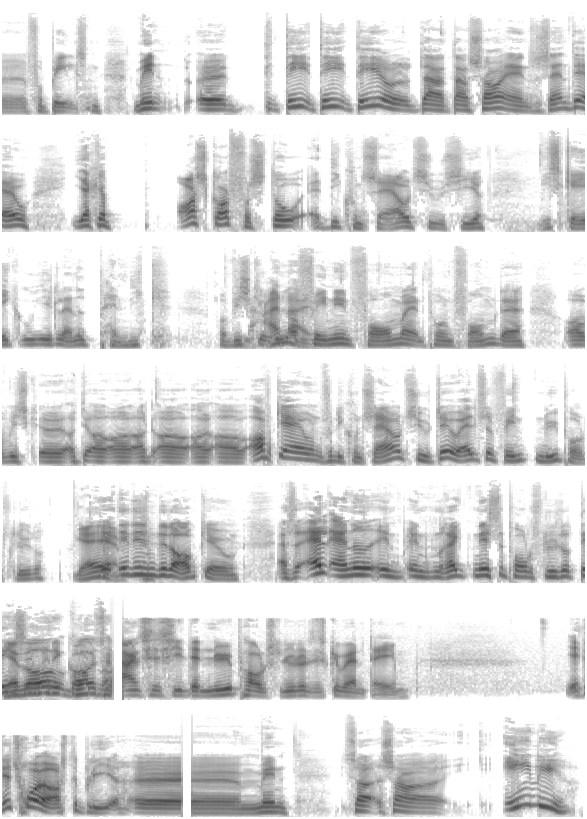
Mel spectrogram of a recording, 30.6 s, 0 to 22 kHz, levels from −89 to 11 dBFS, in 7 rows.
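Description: From 22.69 to 27.66 s, starting at "men så så", speech turns duller after an 80 ms gap, likely an input switched to a poorer device: the spectrogram shows nothing above 7.7 kHz, a new faint noise floor and a small level step.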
